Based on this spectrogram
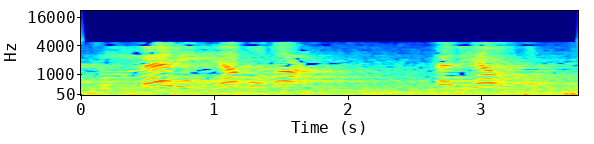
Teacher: قرأوا ثم ليقطع فلينظر بكسر اللام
